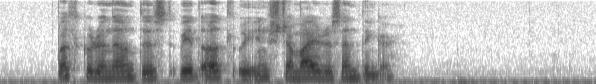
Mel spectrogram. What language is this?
Faroese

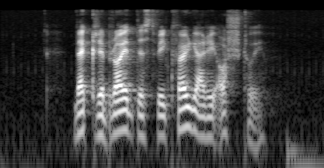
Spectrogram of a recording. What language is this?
Faroese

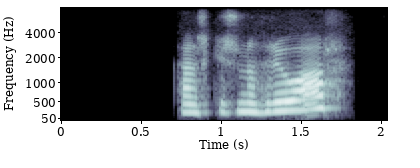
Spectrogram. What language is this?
Icelandic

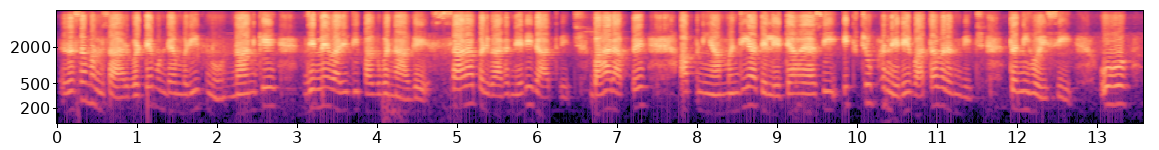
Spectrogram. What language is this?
Punjabi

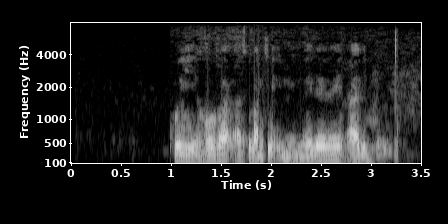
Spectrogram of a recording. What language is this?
Kinyarwanda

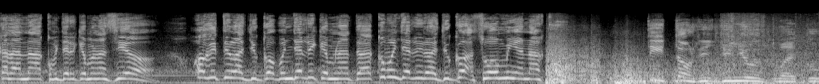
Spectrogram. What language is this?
Malay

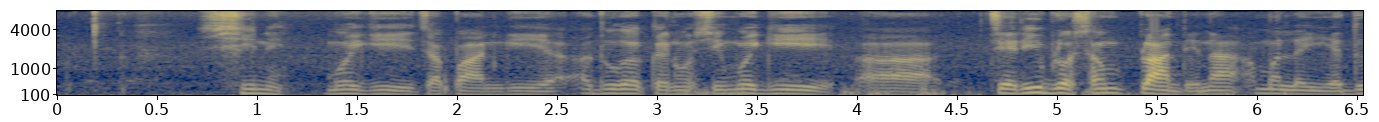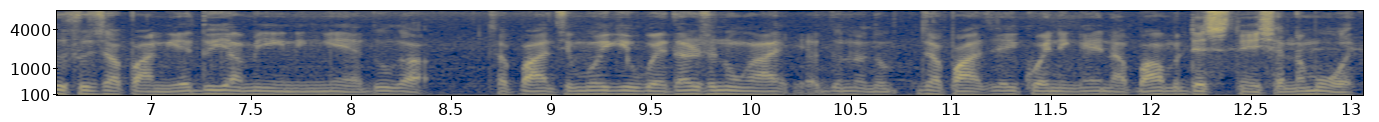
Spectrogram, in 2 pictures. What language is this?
Manipuri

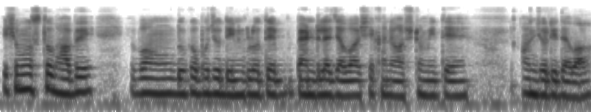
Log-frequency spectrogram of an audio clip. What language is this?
Bangla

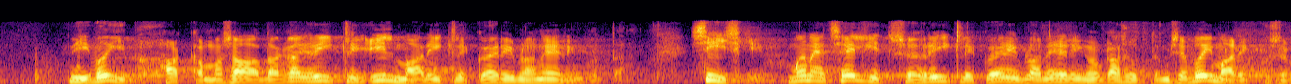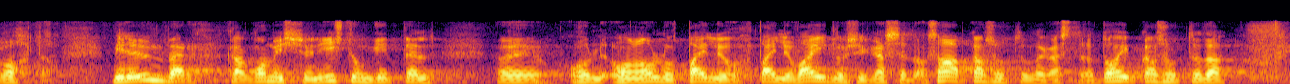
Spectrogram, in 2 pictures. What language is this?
Estonian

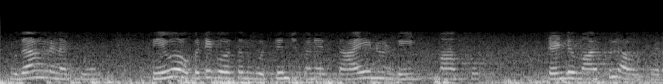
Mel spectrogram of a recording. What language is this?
Telugu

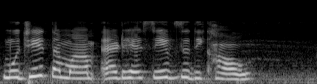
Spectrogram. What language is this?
Urdu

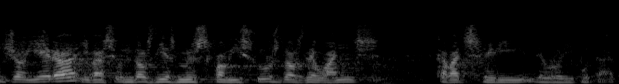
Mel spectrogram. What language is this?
Catalan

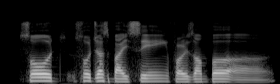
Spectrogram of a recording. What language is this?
English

